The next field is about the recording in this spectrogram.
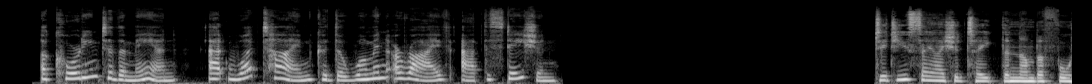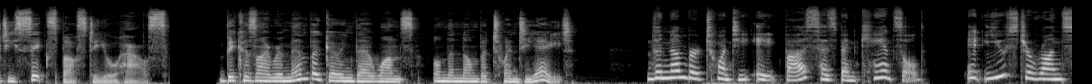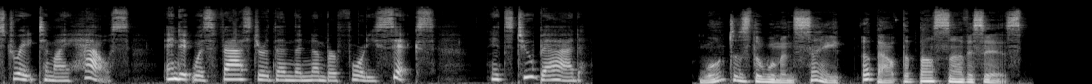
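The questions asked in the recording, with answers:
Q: What does the woman say about the bus services?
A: The number 28 bus, which was faster, has been cancelled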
